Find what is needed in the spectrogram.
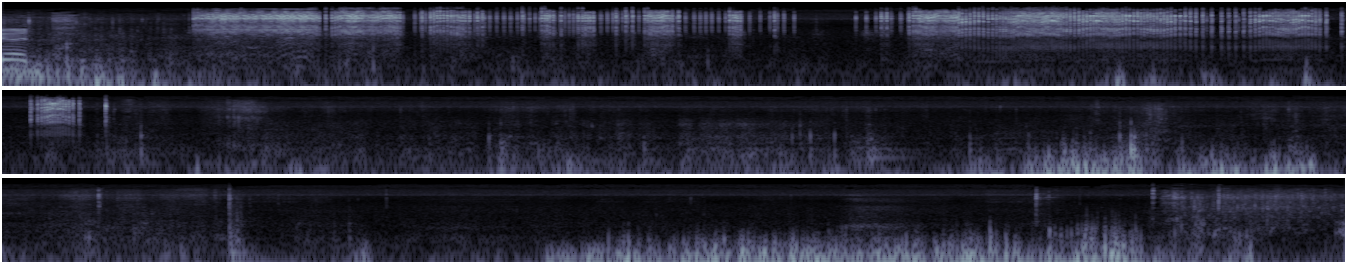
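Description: Fishing reel ratcheting in two high-pitched buzzing stretches of a few seconds each in the first seven seconds, as a hooked lake trout is fought on lead core line. Later, irregular low rumbling comes and goes.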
